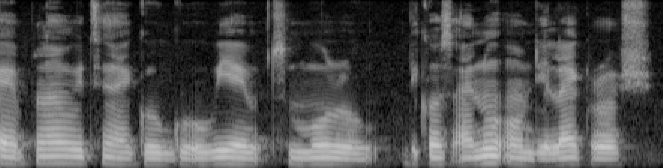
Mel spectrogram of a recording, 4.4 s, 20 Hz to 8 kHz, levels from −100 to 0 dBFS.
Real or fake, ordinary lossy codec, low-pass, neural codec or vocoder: real; none; none; none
